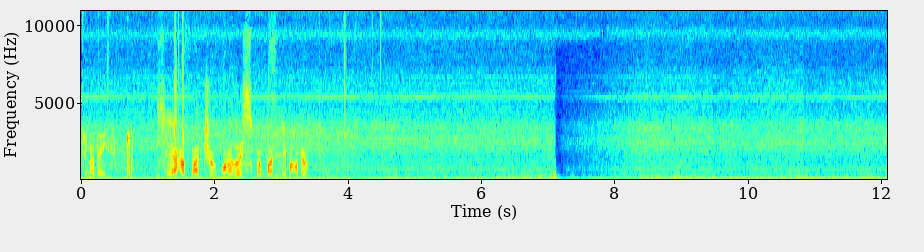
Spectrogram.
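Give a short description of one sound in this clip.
A jet engine roars steadily as the plane rolls down the runway.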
